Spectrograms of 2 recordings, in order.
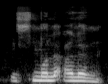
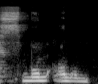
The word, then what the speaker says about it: اسم العلم: Ismul alam.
